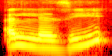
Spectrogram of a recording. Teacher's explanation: یا ساکن سے پیچھے زیر ہے، ایک الف کے برابر کھینچ کے ادا کریں گے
